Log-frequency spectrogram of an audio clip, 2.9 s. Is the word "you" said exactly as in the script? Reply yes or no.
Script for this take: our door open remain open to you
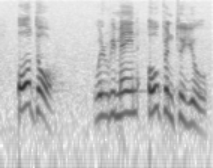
yes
